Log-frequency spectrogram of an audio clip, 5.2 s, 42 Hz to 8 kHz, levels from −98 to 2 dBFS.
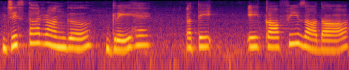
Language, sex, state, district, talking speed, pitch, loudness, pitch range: Punjabi, female, Punjab, Kapurthala, 105 wpm, 245 Hz, -15 LUFS, 225-270 Hz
